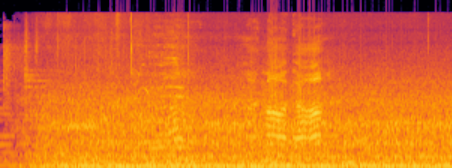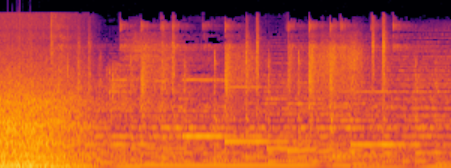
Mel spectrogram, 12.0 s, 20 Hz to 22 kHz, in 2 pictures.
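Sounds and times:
wind and road noise in car: 0.0 - 7.4
person's voice: 1.7 - 4.6.

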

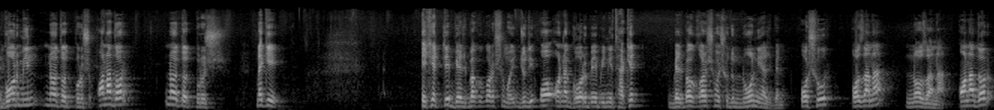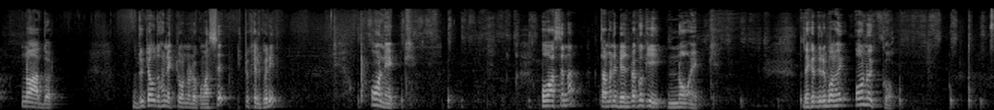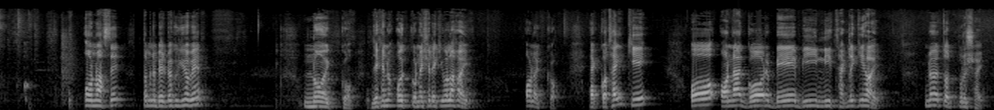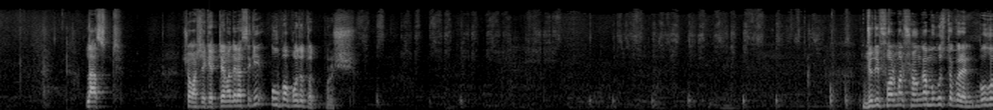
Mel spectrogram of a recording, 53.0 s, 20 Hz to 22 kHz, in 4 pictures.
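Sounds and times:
marker writing on whiteboard: 17.8 - 20.8, 21.4 - 29.8, 30.8 - 32.9, 43.8 - 52.4.

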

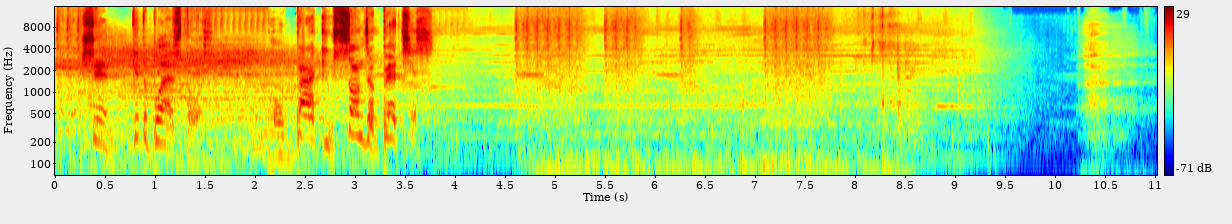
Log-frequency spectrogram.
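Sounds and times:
rapid automatic gunfire: 0.0 - 1.1, 4.5 - 8.1.

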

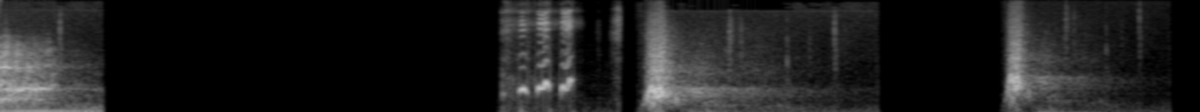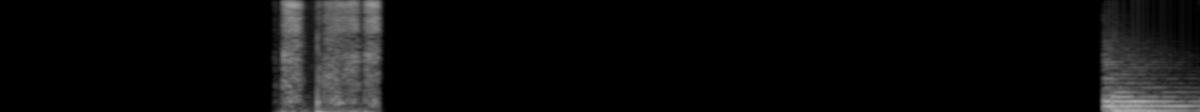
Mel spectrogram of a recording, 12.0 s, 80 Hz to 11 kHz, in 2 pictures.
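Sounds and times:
short squeaky blips: 2.5 - 3.1.

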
